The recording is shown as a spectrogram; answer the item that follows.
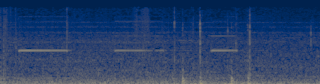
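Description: Car's electronic warning chime beeping three times, a high steady tone about a second apart, with a few faint clicks near the switches.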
